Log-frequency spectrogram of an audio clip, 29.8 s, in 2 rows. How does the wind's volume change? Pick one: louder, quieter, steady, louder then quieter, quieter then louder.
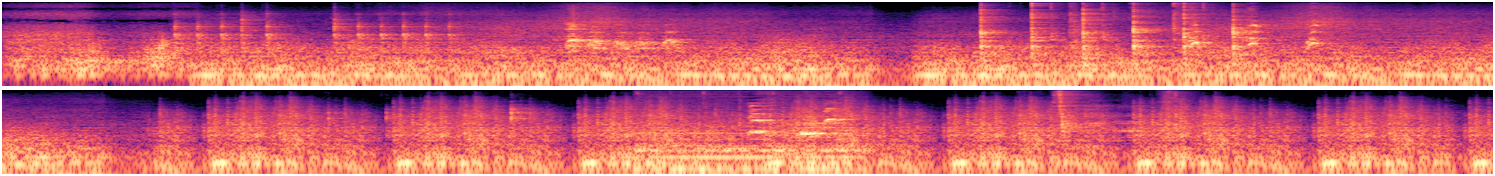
steady.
